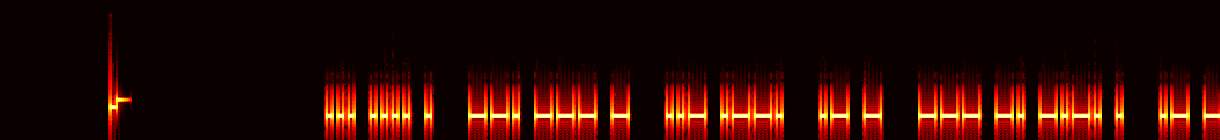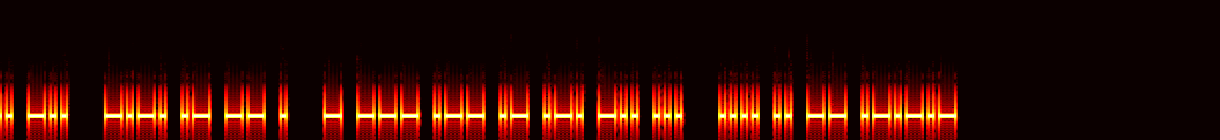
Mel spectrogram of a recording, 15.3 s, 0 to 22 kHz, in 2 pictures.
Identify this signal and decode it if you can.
Morse code, heard as a keyed tone, about 34 wpm, 700 Hz. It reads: SHE GOT UP AT ONCE AND CAME TOWARDS HIM.
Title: Sentences from Top 1100 Words 35wpm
